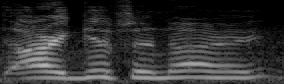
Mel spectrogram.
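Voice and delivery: mock plea for mercy; retold begging. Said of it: "got you on the ground begging".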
